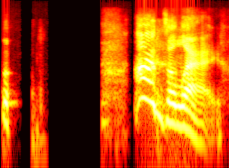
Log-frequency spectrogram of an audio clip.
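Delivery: drawn-out high, slow put-on delivery; hammed-up slow sitcom-star voice; Valerie Cherish voice. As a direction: stretch every word like a diva. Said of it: "imagining Valerie Cherish".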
